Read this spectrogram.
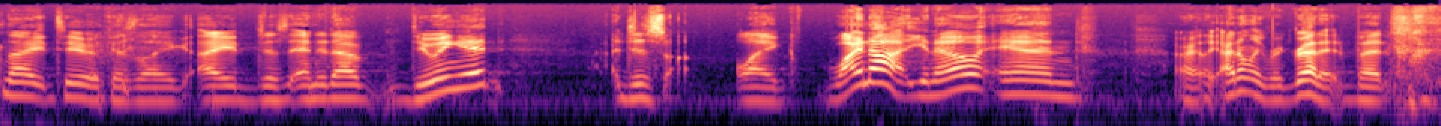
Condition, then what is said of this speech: Stuttering. We also haven't noticed it at all here tonight.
